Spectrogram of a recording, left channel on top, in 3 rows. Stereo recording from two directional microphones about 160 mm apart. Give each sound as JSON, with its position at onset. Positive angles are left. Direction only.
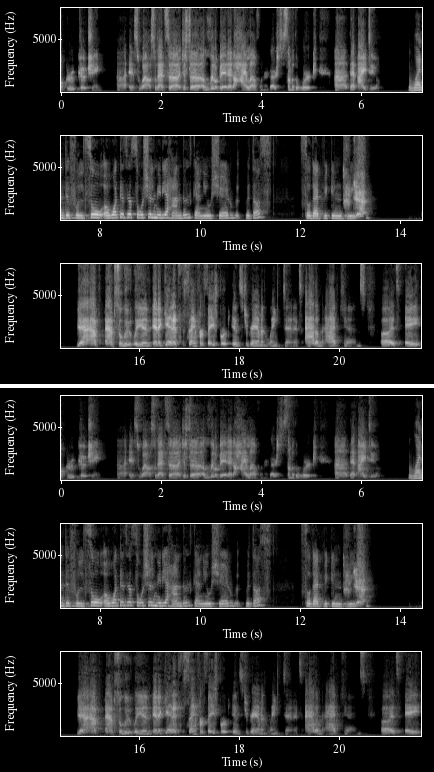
{"t": 0.0, "sound": "speech", "side_deg": 55}
{"t": 6.9, "sound": "a woman's voice", "side_deg": 20}
{"t": 12.8, "sound": "speech", "side_deg": 50}
{"t": 14.8, "sound": "speech", "side_deg": 50}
